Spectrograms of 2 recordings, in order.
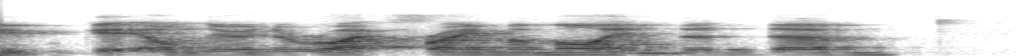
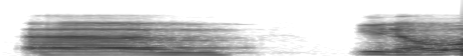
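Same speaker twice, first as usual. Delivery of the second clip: usual speaking voice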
